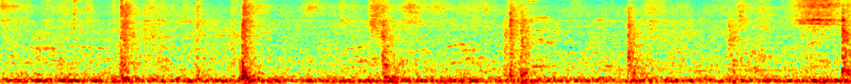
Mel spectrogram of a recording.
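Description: Steady low rumble inside a double-deck Eurotunnel Le Shuttle car-carrier wagon, with light regular footsteps about one and a half a second going down the stairs to the lower deck.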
